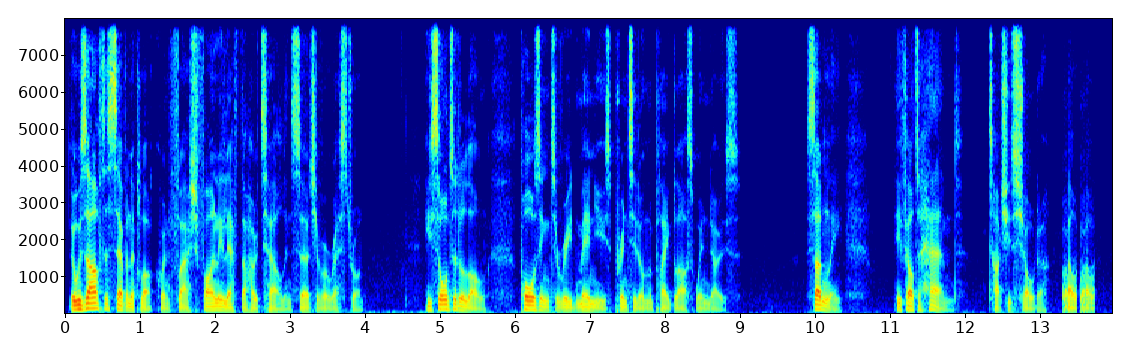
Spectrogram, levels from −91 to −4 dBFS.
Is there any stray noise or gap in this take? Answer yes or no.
yes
